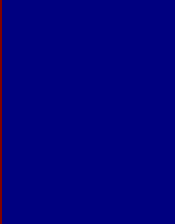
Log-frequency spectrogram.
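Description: Silence: the soundtrack is empty.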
